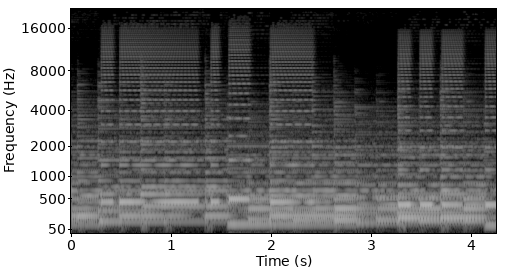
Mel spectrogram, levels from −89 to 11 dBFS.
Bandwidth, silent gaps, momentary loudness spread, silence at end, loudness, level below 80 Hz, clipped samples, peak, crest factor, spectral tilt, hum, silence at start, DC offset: over 20 kHz; none; 4 LU; 0 s; -27 LUFS; -62 dBFS; under 0.1%; -12 dBFS; 14 dB; -5 dB/octave; none; 0 s; under 0.1%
